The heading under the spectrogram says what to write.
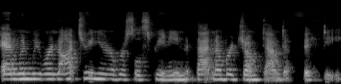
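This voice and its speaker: The speech comes at a very fast pace against a quiet background. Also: woman. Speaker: healthcare quality professional. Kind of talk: webinar presentation.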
